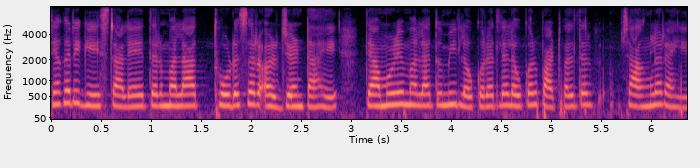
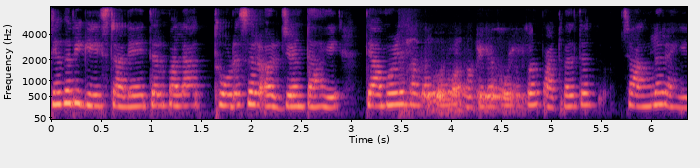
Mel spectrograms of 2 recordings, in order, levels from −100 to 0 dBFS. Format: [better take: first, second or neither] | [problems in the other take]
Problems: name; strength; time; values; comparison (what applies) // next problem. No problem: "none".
first | noise reduction (neural mask model DeepFilterNet 3)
